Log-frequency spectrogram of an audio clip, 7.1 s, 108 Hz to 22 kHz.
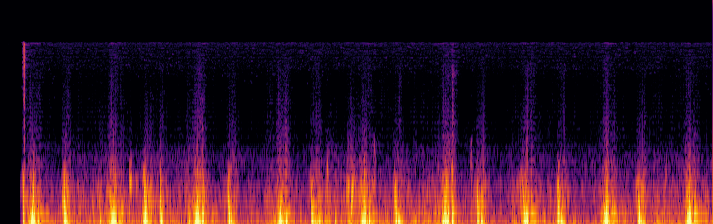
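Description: Regular low lub-dub heartbeats at about 72 a minute, heard through a stethoscope diaphragm; normal heart sounds.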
